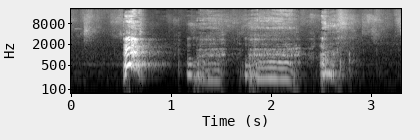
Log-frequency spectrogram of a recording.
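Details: Pet dog crying and begging for food indoors, giving a sharp yelp followed by three drawn-out, growly, wavering whines with layered harmonics, each lasting around half a second, separated by short pauses.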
